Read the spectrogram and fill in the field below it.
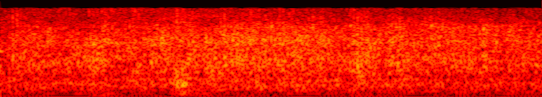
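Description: Sustained applause from a large crowd clapping for themselves at the start of a session, a dense, even wash of many hands clapping at once, steady and fairly loud throughout with no voices standing out.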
